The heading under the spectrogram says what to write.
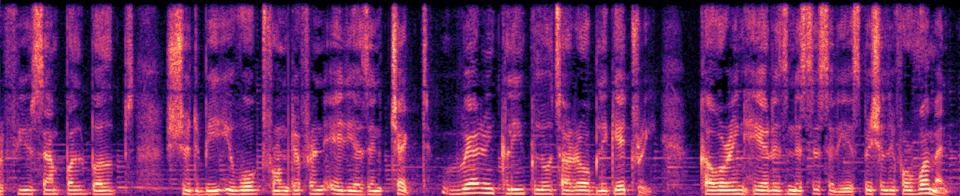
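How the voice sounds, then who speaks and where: A man's voice: a little high, low-quality recording. A man reading scripted narration for an instructional film in a formal, step-by-step way. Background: background music.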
